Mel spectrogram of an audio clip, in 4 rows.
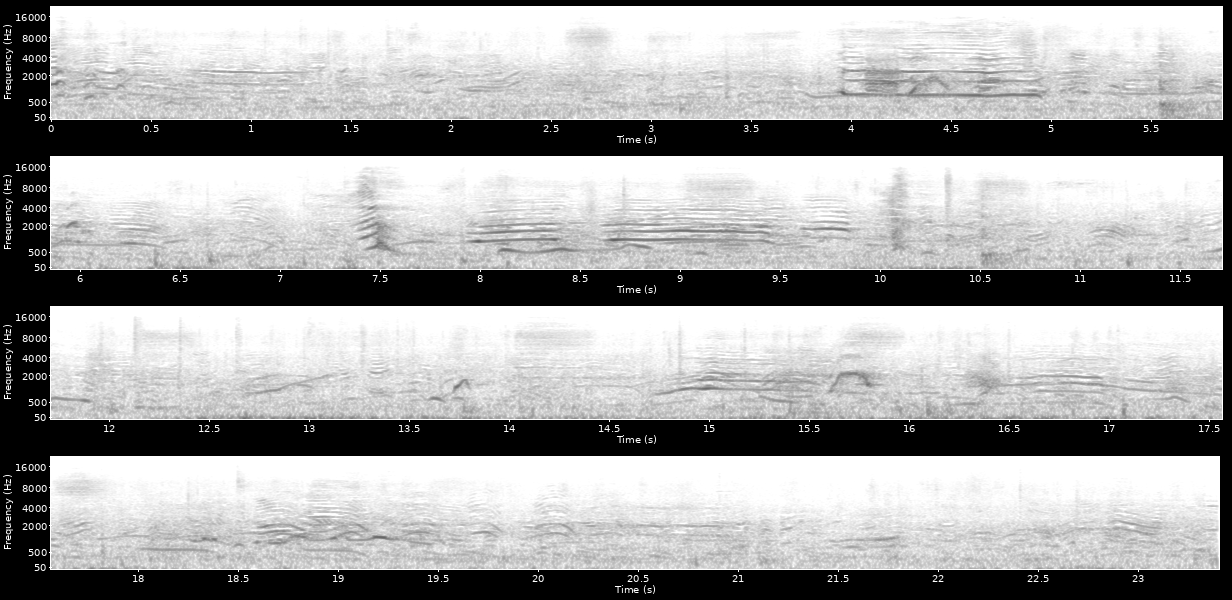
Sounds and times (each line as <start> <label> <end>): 0.0 children 23.4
